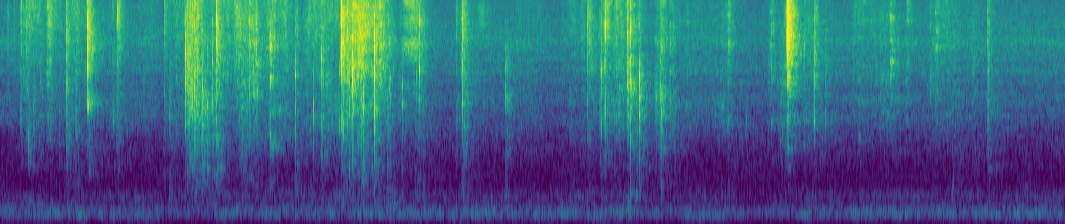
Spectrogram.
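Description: Paper handling: a small paper envelope being opened and the folded sheets inside pulled out and unfolded, in irregular rustles and crinkles, the loudest a few seconds in.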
